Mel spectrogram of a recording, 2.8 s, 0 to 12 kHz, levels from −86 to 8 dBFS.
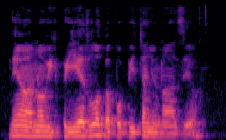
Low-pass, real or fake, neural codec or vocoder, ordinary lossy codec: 9.9 kHz; real; none; Opus, 64 kbps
